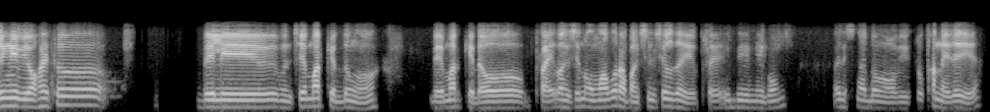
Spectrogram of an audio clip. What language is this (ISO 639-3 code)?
brx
